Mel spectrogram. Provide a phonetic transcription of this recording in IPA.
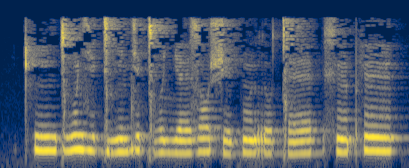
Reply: kʰĩ ɡ͡ǀõzʲe ɡ͡ǀĩdʲɛɡ͡ǀɔ ʎɛzɔ ʃɪkõro ǀɛ | xɛ̃ pʰɛ̃

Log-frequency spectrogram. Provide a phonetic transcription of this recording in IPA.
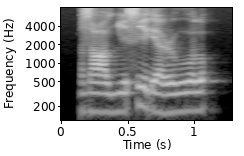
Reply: zɑːlˠʎisie̯ɾʲɑː ɭuːlˠ

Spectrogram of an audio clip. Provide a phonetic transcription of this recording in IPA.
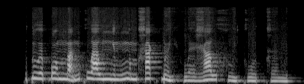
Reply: ɗu˧ə̯ɓɔ˧ ma̰˧˥nkwa˧w ɲə˨˦nŋə˧mxa˦˥k̚ɓə̤˨˩j hwɛ̤˨˩ɣa˧w xṳ˨˩jkwu˨˩t̚xə̤˨˩n

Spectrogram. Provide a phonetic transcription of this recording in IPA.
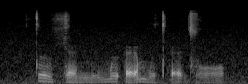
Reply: t̪ə˦˨lçæ˨ nɪ˨mə˦ʔæ̰˦ mə˨t̪ʰæ̰˨d͡zɔ˨˦

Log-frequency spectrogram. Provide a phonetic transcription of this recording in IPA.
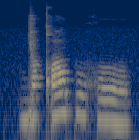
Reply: ɟɔqʼɔpu xo

